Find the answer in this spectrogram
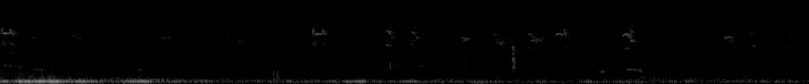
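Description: Birds chirping: many short, high chirps scattered throughout, over a low rumble that is loudest in the first second and a half.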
